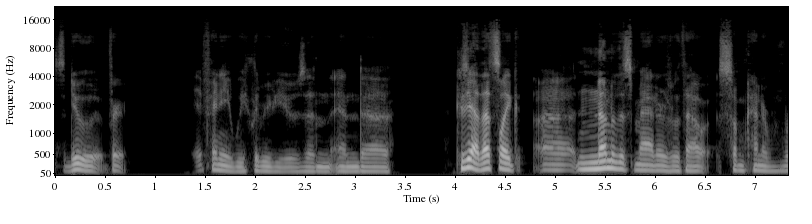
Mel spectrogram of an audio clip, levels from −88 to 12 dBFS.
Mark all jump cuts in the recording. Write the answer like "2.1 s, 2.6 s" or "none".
none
